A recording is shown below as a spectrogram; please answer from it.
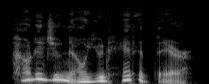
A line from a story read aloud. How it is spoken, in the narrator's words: whispered Paul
